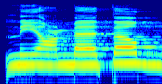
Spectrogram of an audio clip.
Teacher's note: Alif lamnya dinamakan dengan alif lam syamsiyah karena alif lam menghadapi huruf syamsiyah yaitu lam, maka alif lam tidak kita baca atau diidghamkan · Ma matobi'i muqaddar karena ada baris fathah panjang di atas huruf lam. Cara bacanya panjang 2 harokat.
